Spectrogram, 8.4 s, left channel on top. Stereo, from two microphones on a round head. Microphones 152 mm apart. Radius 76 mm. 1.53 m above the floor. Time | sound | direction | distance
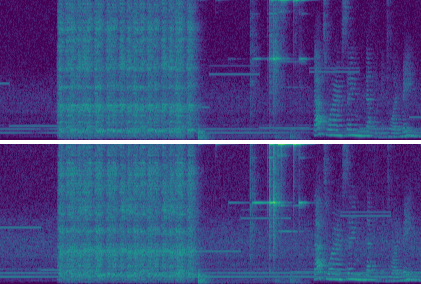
1.1 | breathing | 60° left (ahead or behind) | 4 m
4.0 | a chime | 35° right (ahead or behind) | 1.8 m
6.3 | a woman speaking | 85° left | 2 m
